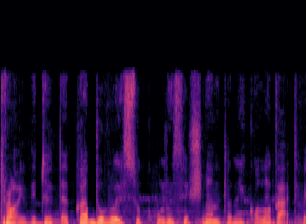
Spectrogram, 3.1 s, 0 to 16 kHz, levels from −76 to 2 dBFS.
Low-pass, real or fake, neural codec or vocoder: 10.8 kHz; fake; codec, 24 kHz, 1.5 kbps, HILCodec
